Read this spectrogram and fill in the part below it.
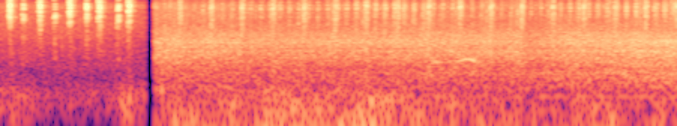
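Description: Water sprays from sprinklers with a steady hiss.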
